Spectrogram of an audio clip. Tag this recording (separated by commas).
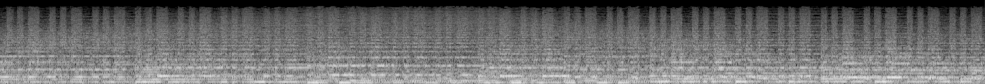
Music, Electronic music, Techno, Trance music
